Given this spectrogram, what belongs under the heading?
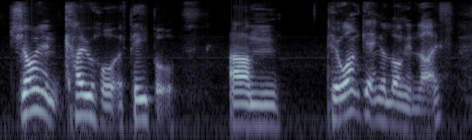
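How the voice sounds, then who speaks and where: A man talks with a British accent. His pitch is medium and his pace moderate. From Britain. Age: 30s. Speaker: documentary filmmaker. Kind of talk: interview.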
